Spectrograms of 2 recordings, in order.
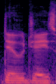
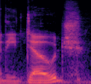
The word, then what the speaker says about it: Doge: and then we've got the DOJ's bodyguard or the Doge as I have now found it's pronounced the Doge is bodyguard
